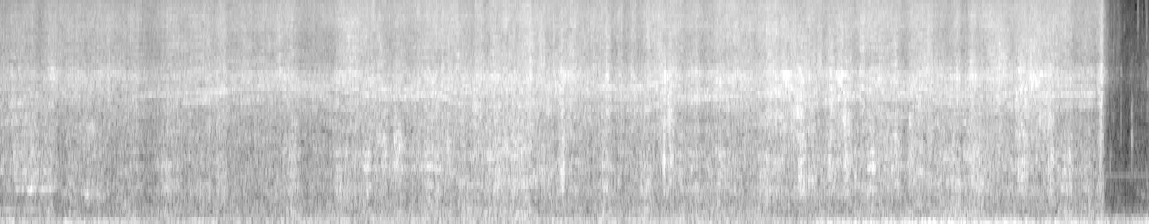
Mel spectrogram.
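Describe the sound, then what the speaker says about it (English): A garden hose sprays water to rinse down a surface outdoors, a steady broad hiss of spray that holds strong for about eleven seconds before cutting off abruptly near the end. "Now we're going to hose it down."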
